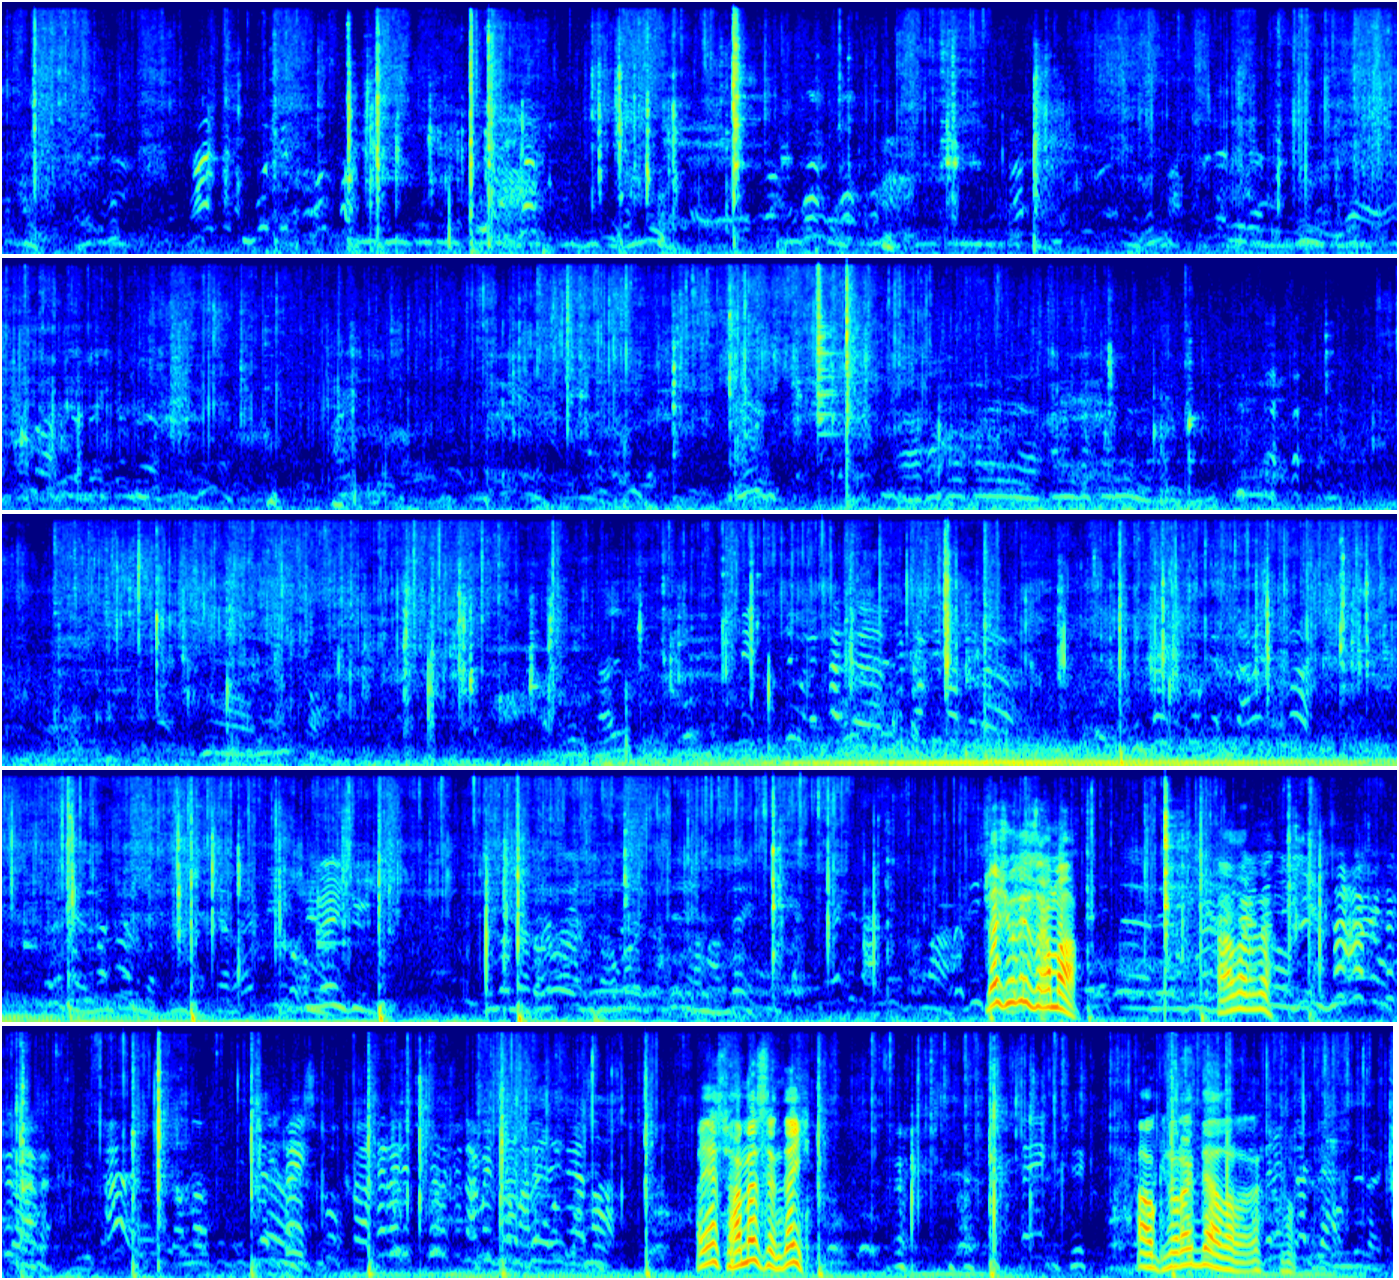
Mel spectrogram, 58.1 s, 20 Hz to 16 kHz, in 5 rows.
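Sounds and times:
brush fire crackling and snapping: 0.0 - 58.0
distant voices: 2.7 - 58.0
low rumble: 22.9 - 42.6, 48.7 - 58.0
sharp pops: 45.7 - 58.0.

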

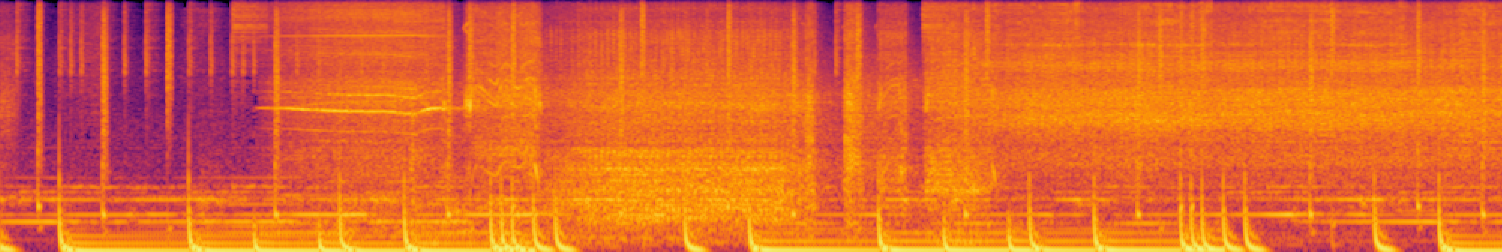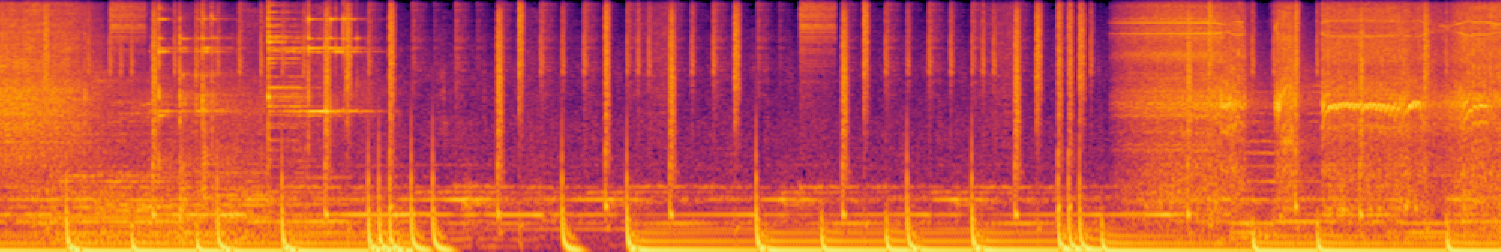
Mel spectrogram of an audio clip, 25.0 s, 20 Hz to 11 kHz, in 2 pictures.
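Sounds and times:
music with bass beat: 0.0 - 25.0
cordless drill: 2.2 - 13.1, 21.9 - 25.0
angle grinder cutting steel: 2.2 - 15.6.

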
